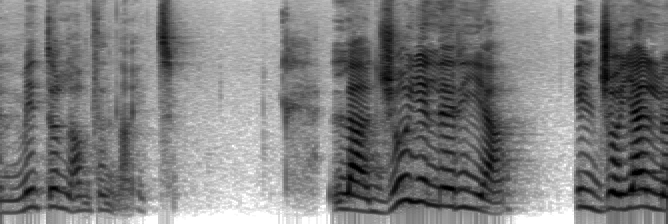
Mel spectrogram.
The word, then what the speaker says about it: gioielleria: And now gioielleria, gioielleria, gioielleria. The stress is on the last syllable, ria.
